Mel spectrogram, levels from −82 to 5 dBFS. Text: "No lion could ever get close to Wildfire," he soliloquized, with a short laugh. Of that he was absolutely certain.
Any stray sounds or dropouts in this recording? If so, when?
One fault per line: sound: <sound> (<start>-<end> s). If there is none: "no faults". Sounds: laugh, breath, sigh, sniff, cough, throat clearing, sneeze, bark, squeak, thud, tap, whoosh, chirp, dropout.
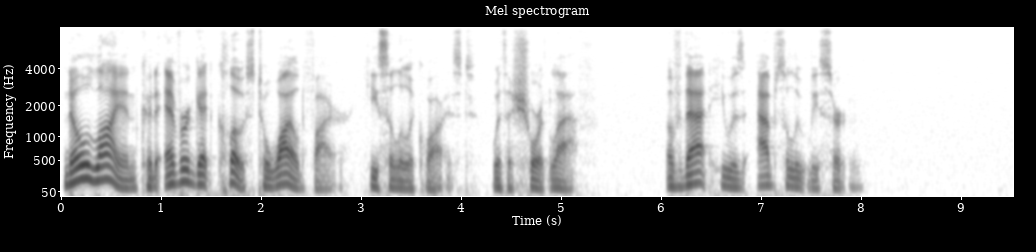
no faults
